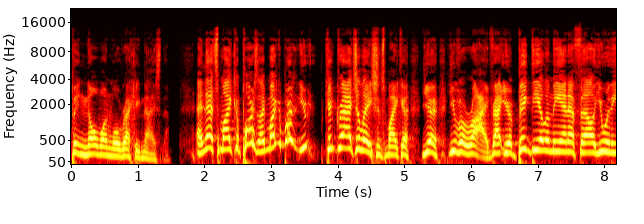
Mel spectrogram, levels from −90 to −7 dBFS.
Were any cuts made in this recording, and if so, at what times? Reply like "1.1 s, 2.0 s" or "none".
none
